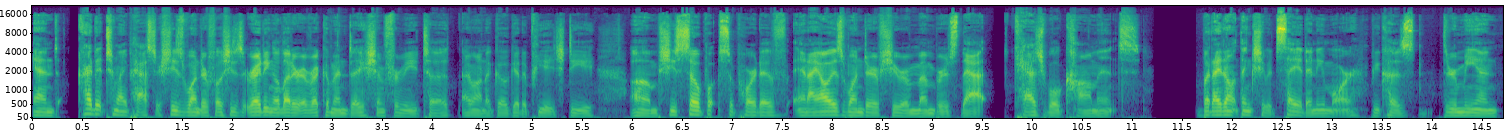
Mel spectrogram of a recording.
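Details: Adult speaker; typical speech.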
